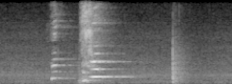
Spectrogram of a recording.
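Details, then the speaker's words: A girl's real, not fake, sneeze: tiny, high-pitched and squeaky, kitten-like, with a short intake and a sharp burst. "But basically, this is the sound I make. I was actually doing a video and I sneezed, so I decided to use this sound."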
